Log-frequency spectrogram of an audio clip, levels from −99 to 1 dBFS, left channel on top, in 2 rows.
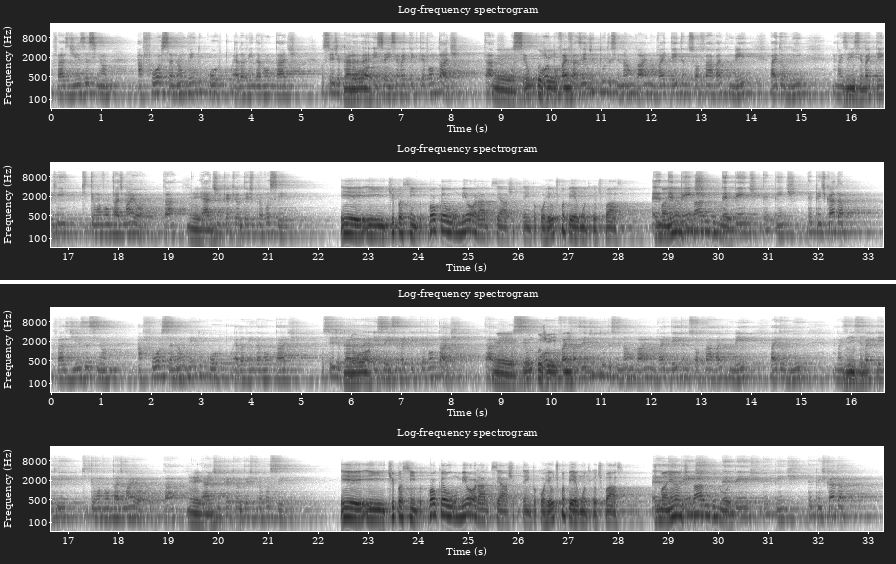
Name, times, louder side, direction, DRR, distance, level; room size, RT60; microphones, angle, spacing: voice 1, 0.0-4.9 5.2-8.2 8.7-18.6 18.9-19.3 19.6-21.4 28.7-32.5, left 2 dB, 45° left, 3 dB, 2.6 m, -35 dB
voice 2, 5.9-6.4 8.8-10.5 15.8-16.3 19.4-19.9 22.5-28.0 28.7-30.3, right 1 dB, 30° right, 10 dB, 0.7 m, -25 dB
29.5 x 22.0 x 8.3 m, 2.5 s
head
